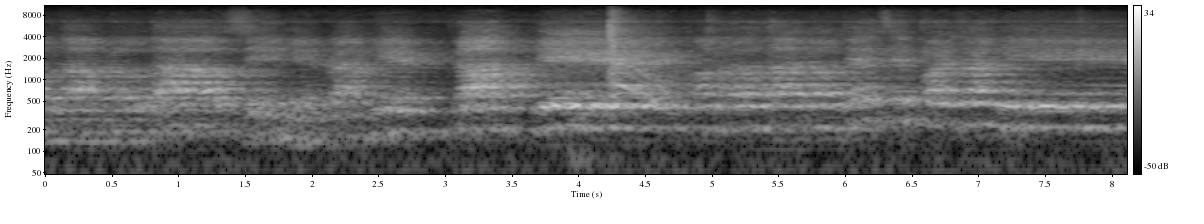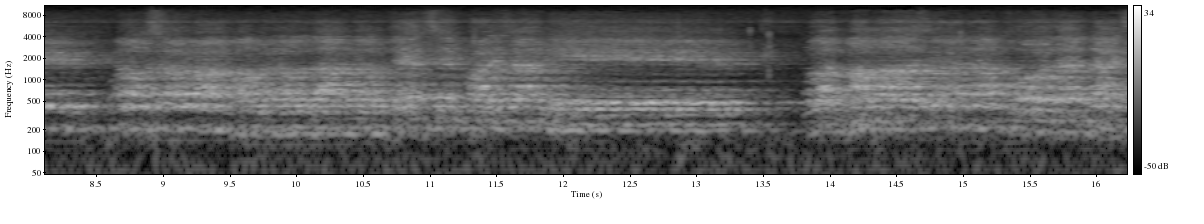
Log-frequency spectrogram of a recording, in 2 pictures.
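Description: Large school choir of young voices singing together in phrases, with a short break in the singing near the end.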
